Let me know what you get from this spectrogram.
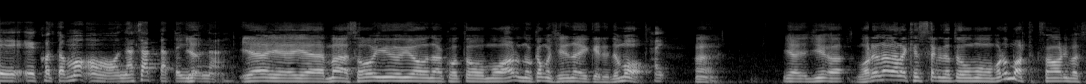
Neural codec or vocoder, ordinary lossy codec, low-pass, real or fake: none; none; none; real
